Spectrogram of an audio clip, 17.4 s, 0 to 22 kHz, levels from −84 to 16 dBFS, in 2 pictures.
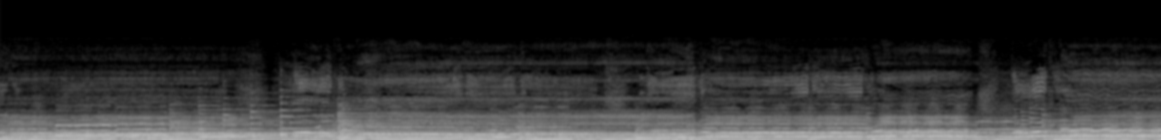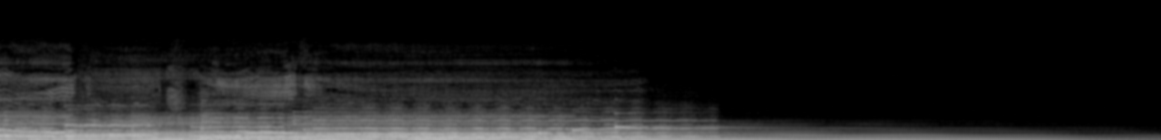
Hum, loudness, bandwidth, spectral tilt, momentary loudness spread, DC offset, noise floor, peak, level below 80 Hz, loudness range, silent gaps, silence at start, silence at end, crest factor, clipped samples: none; -13 LUFS; 12 kHz; -7 dB/octave; 14 LU; under 0.1%; -45 dBFS; 0 dBFS; -32 dBFS; 9 LU; none; 0 s; 0.85 s; 12 dB; under 0.1%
